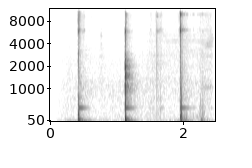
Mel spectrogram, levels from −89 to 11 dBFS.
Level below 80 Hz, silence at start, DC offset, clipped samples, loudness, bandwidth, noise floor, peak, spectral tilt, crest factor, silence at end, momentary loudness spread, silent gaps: -42 dBFS; 0.4 s; under 0.1%; under 0.1%; -30 LUFS; 11.5 kHz; -70 dBFS; 0 dBFS; -3 dB/octave; 34 dB; 0.45 s; 9 LU; none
